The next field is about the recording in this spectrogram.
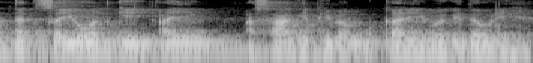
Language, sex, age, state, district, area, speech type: Manipuri, male, 18-30, Manipur, Thoubal, rural, read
